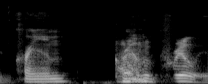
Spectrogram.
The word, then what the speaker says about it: Krem: I always want to say his name is Krill, but it's not Krill. It's Krem.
